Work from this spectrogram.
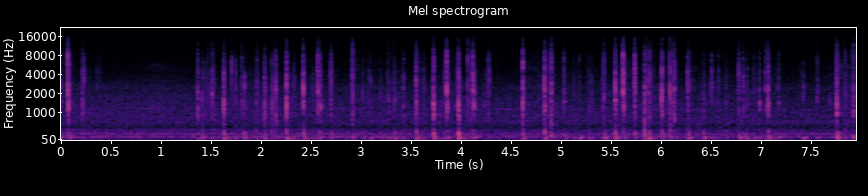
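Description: Rapid, uneven keystrokes clatter on a computer keyboard while someone types a document, close and crisp bursts of clicks with short pauses over a quiet room hum.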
